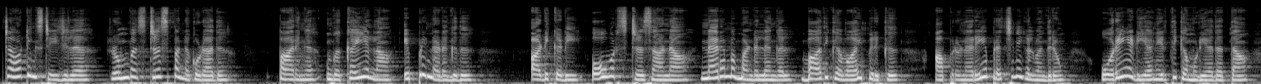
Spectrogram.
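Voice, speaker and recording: A woman voicing a gentle young wife in an audiobook, reassuring her husband softly and quickly. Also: fairly high pitch, lively intonation, close to an everyday voice. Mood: soothing. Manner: soothing and reassuring.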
